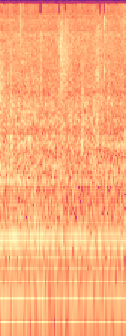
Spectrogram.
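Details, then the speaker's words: LG washer/dryer combo that would not drain, new drain motor fitted and a bent motor terminal fixed for good wire contact: steady low hum with water gurgling as the drain pump runs and drains normally. "And now when I checked for the drain function, I could hear the drain motor kick in. I could see the water draining out, so"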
